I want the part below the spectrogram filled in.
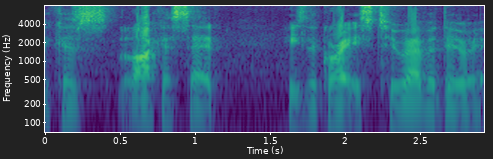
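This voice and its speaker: On a very clean recording with a silent background, a man speaks with a British accent. His intonation is monotone and flat. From UK. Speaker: gaming and anime YouTuber. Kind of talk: casual vlog monologue. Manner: halting, many fillers and restarts.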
